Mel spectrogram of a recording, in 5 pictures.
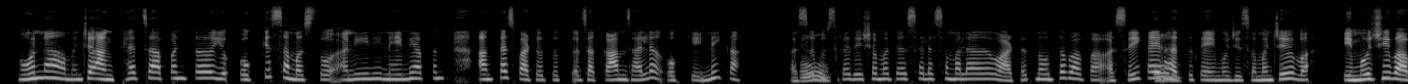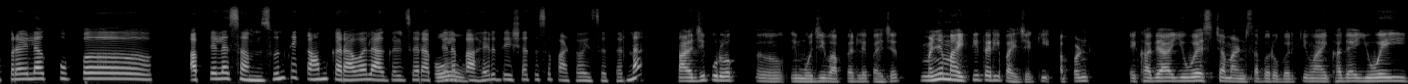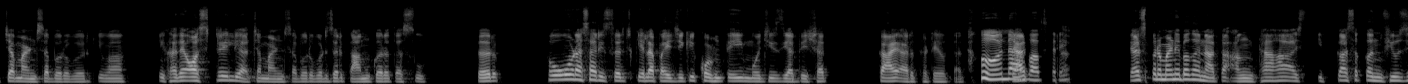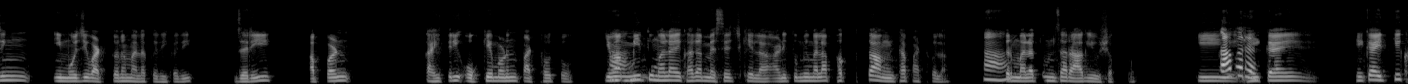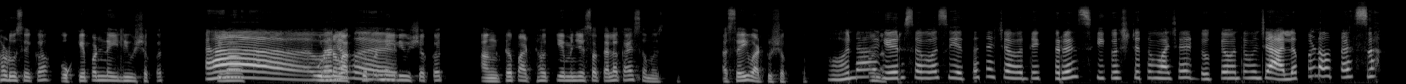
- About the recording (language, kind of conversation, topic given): Marathi, podcast, इमोजी वापरण्याबद्दल तुमची काय मते आहेत?
- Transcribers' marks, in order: other background noise; laughing while speaking: "कोणते"; laughing while speaking: "हो ना. बापरे!"; tapping; surprised: "का बरं?"; drawn out: "हां"; laughing while speaking: "नव्हतं असं"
